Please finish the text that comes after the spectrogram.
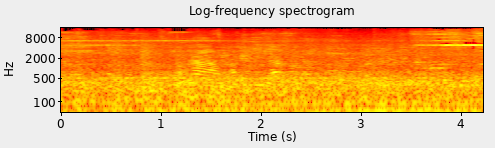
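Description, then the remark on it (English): A New York subway train running, with a steady, loud low rumble filling the whole stretch, a faint high metallic whine along the rails, and muffled voices buried in the roar. “But that's not stuff you should say when you're on the subway in New York.”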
